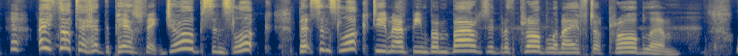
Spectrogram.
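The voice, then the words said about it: Put-on accent reading letter. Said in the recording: “oh, I'll do the accent.”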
